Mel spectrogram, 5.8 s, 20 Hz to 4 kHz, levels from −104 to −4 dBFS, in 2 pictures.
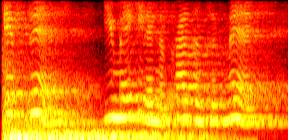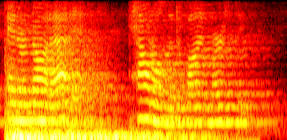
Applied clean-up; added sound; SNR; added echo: none; Boom; -3 dB; reverberation time 1.3 s.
